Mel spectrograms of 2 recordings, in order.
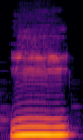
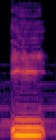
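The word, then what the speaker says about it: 一: as russia next one e means one number one it is the first tone when it is used as a number like II our son is one two three but when e is proceeding words with the first on second tone or 3rd tone it becomes a false tone for example e TN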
